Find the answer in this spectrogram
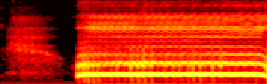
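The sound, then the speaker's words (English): A phone's ringing tone for a call placed through Siri starts abruptly after a brief soft rustle and holds steady and loud, a bright buzzing tone with a fast pulsing flutter running to the end. “Hey, Siri, call such and such.”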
